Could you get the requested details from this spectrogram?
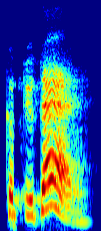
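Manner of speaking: "computer" as kum-pyoo-TER; end-stressed "computer"; last syllable stressed. Shown as a demonstration. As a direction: lift the final TER of "computer". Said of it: "or you say".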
